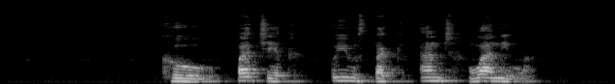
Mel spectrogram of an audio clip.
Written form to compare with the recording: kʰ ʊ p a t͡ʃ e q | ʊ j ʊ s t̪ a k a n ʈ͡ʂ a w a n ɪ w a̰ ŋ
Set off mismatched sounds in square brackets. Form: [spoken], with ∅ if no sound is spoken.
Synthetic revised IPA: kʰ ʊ p a t͡ʃ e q | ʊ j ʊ s t̪ a k a n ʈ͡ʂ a w a n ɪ w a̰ ŋ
